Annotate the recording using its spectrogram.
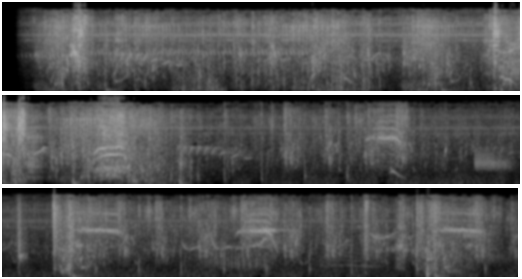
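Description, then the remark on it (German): Dense swamp ambience from the second level of a cinematic platformer video game, with no music: sloshing, splashing steps as the character swings on vines and wades through water among snapping enemies, over a steady wash of croaks and creature calls, fairly loud and continuous, with no one talking. “sich an Lianen schwingt und in Wasser wartend durch ein Gebiet voller nach ihm schnappender Feinde wagt.”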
